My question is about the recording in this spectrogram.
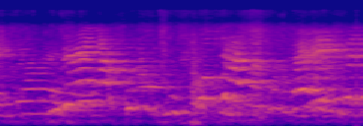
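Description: A woman shouting angrily in a real recording from a classroom confrontation: "일진 놀이? 우리 애가 그럼 조폭이란 소리야?" ("Bully games? So you're saying my kid is a gangster?").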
